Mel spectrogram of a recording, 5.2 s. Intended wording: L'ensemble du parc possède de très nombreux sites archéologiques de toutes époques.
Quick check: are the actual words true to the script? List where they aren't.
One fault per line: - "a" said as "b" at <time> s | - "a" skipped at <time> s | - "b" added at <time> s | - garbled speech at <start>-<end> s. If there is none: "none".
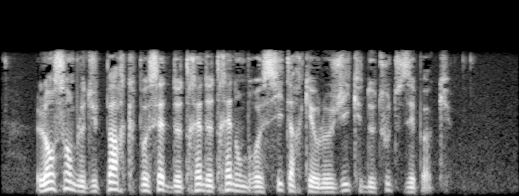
- "de très" added at 2.0 s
